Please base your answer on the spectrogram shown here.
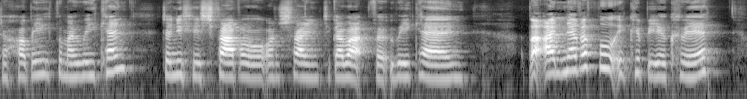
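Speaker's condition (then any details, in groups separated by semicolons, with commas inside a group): Deafness; dances by counting and following partner Giovanni's lead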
